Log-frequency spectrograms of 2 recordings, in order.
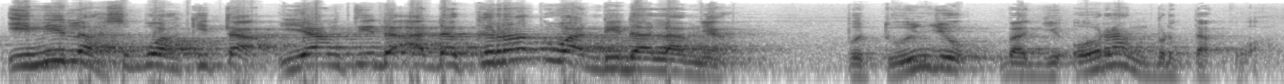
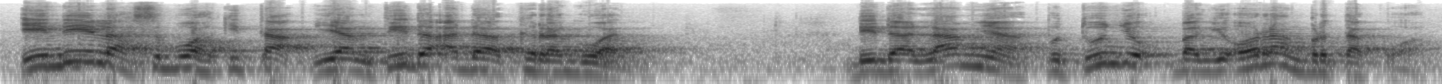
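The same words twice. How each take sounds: First: The pause comes after 'di dalamnya'. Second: The pause comes before 'di dalamnya'.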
